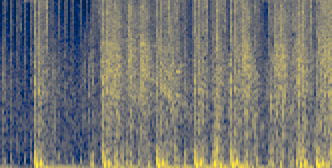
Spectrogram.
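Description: Rapid gunfire crackles in bursts from nearby.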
